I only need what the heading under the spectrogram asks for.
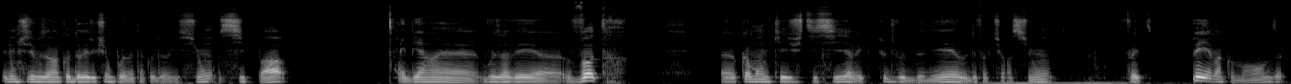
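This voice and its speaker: Hesitant young man, mellow voice. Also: lowish voice, steady tone, moderate pace. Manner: hesitant, many fillers and restarts. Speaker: YouTuber. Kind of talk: screen-recorded tutorial narration.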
